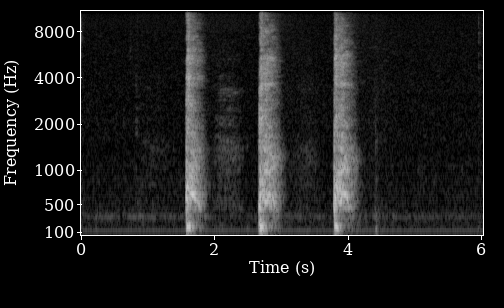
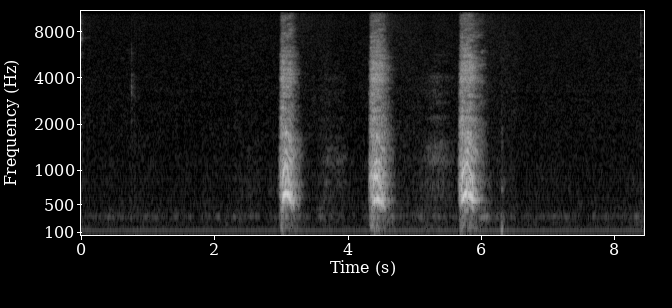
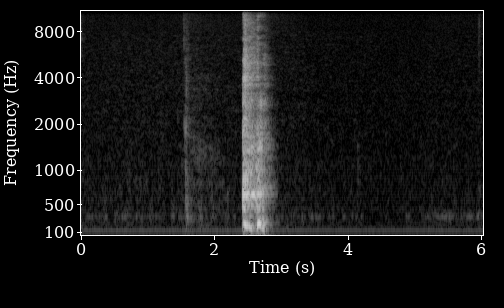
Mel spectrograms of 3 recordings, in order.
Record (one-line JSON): {"three_cough_length": "6.0 s", "three_cough_amplitude": 32768, "three_cough_signal_mean_std_ratio": 0.29, "exhalation_length": "8.5 s", "exhalation_amplitude": 31908, "exhalation_signal_mean_std_ratio": 0.24, "cough_length": "6.0 s", "cough_amplitude": 32768, "cough_signal_mean_std_ratio": 0.2, "survey_phase": "beta (2021-08-13 to 2022-03-07)", "age": "45-64", "gender": "Male", "wearing_mask": "No", "symptom_none": true, "smoker_status": "Ex-smoker", "respiratory_condition_asthma": false, "respiratory_condition_other": false, "recruitment_source": "REACT", "submission_delay": "2 days", "covid_test_result": "Negative", "covid_test_method": "RT-qPCR"}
